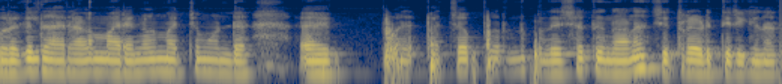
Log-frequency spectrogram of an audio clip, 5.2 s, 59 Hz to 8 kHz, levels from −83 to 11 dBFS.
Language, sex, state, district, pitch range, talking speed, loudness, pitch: Malayalam, male, Kerala, Kollam, 115-125 Hz, 140 wpm, -17 LUFS, 120 Hz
